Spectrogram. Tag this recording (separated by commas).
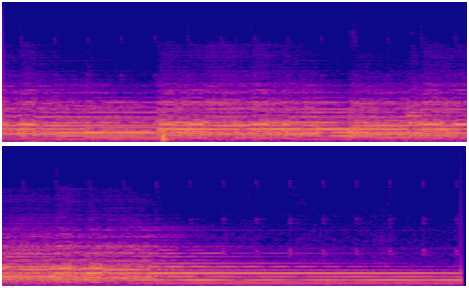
Music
